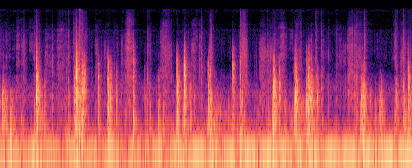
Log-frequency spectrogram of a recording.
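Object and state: Foam craft sheet.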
